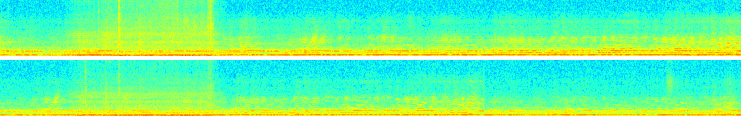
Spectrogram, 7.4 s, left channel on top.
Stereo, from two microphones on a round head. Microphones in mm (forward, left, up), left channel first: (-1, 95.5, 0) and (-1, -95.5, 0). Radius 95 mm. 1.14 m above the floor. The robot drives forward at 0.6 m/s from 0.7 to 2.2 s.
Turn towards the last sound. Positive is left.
No sound to turn to.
